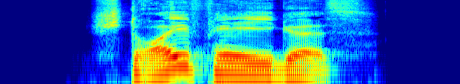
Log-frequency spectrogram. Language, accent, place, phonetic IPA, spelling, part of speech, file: German, Germany, Berlin, [ˈʃtʁɔɪ̯ˌfɛːɪɡəs], streufähiges, adjective, De-streufähiges.ogg
- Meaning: strong/mixed nominative/accusative neuter singular of streufähig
